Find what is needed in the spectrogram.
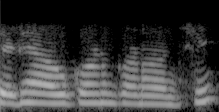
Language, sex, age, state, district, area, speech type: Odia, female, 18-30, Odisha, Kandhamal, rural, conversation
